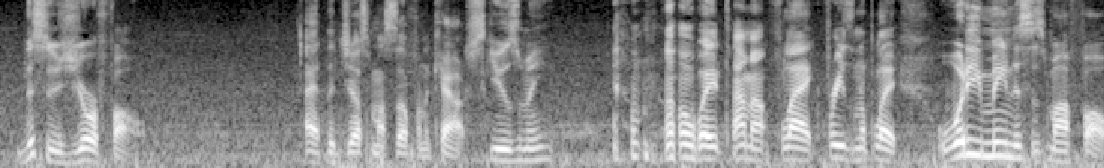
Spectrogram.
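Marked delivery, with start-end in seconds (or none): 0.1-0.9 put-on somber, quiet voice. A speaker retells God speaking to him on the couch, in a somber, quiet tone. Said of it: "God begins to speak to me in a somber, quiet tone".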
